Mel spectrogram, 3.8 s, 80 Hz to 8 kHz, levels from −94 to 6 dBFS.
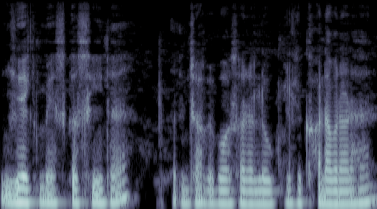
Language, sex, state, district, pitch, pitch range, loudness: Hindi, male, Bihar, Araria, 140 Hz, 135-145 Hz, -23 LUFS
